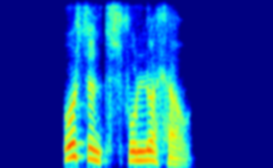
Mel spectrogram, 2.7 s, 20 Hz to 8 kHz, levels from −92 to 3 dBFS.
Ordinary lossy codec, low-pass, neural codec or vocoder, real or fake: Opus, 16 kbps; 7.2 kHz; codec, 24 kHz, 0.9 kbps, WavTokenizer, medium speech release version 2; fake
